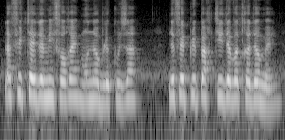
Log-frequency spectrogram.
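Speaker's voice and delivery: usual speaking voice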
